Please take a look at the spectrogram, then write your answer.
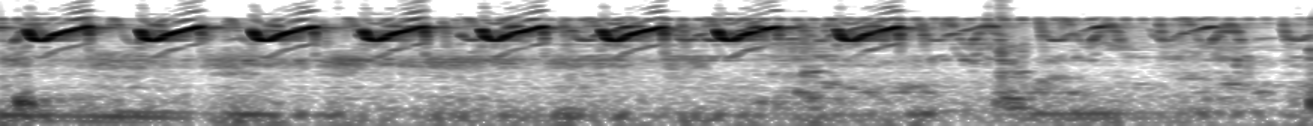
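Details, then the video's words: Lure recording of a hill prinia for training timid caged birds to sing: crisp V-shaped whistles repeated rhythmically, loud at first, then fading and softer over the last seconds. "ciblek gunung diam saja kurang loss mental ciut latih dengan pancingan ini"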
